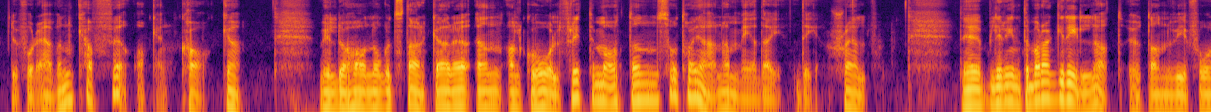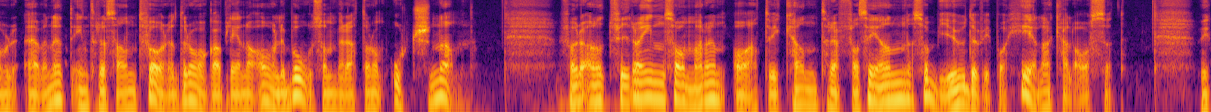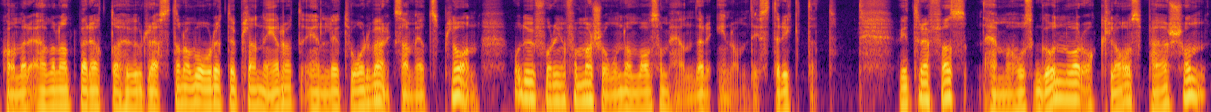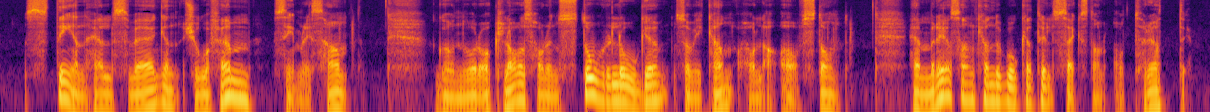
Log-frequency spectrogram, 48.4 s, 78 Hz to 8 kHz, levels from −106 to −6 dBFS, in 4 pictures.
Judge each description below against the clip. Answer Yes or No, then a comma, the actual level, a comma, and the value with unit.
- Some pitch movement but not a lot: No, wide, 6.1 semitones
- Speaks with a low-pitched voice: Yes, very low, 95 Hz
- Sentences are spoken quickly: No, average, 140 wpm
